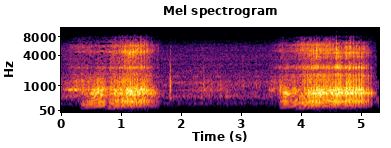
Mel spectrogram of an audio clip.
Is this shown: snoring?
yes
